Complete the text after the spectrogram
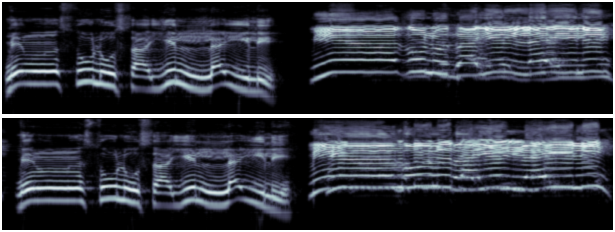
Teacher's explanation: سا کا مخرج زبان کا سرا اوپر کے دانتوں کے اندرونی کنارے یا بیرونی کناروں سے سا ادا ہوتا ہے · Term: حروف لثویہ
